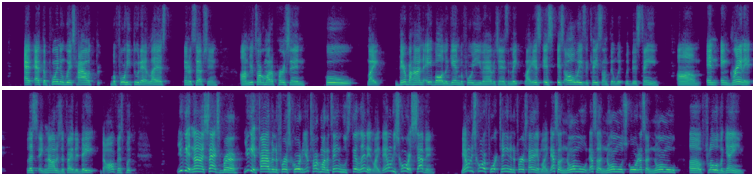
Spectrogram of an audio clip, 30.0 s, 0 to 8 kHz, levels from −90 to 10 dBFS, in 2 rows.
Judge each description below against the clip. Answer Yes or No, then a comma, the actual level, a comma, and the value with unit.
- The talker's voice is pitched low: No, high, 190 Hz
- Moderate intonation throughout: No, wide, 7.4 semitones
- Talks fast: Yes, fast, 220 wpm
